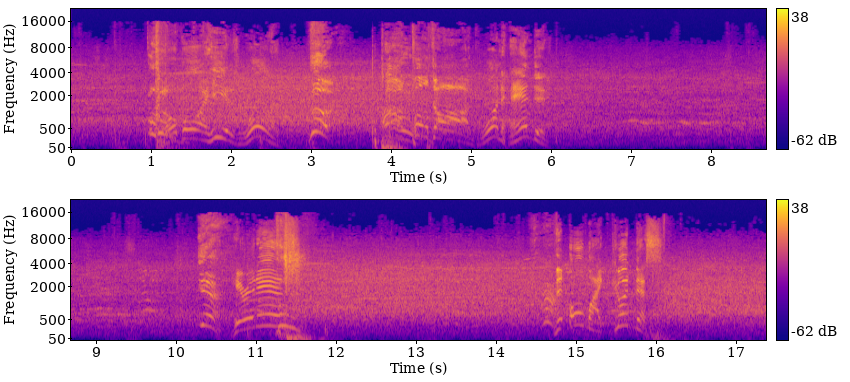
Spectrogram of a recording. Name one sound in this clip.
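Heavy blows thud and slam against bodies.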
